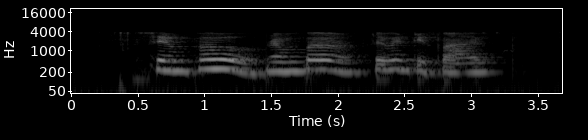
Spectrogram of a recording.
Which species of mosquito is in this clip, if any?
no mosquito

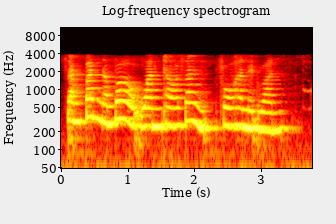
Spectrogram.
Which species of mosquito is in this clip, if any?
no mosquito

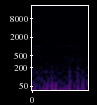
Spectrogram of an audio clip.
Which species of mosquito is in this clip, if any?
mosquito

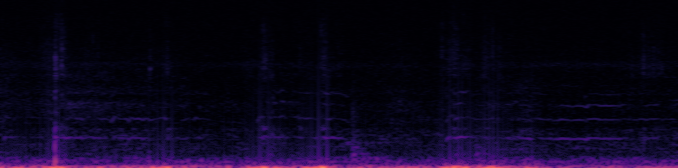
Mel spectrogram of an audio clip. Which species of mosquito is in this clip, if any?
Aedes aegypti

